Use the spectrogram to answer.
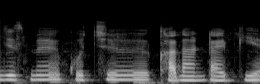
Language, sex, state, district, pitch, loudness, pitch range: Hindi, female, Maharashtra, Washim, 200 Hz, -22 LUFS, 185-215 Hz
